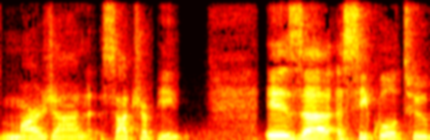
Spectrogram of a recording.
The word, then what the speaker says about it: Marjane Satrapi: of a return by I believe this is pronounced Marjan satrapi is uh a sequel to ppus one and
